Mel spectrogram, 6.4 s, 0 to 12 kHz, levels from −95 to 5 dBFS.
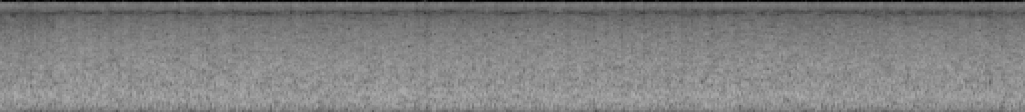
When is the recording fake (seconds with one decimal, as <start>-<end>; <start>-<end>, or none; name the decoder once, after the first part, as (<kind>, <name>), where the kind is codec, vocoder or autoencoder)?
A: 0.0-6.4 (vocoder, Vocos)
